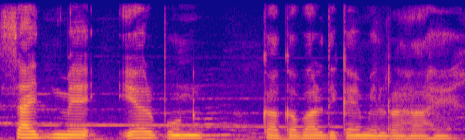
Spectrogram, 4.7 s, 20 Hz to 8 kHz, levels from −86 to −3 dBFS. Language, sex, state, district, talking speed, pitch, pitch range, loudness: Hindi, female, Arunachal Pradesh, Lower Dibang Valley, 115 wpm, 160 Hz, 150-170 Hz, -22 LUFS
